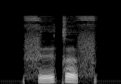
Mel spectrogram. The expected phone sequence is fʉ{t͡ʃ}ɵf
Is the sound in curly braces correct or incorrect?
incorrect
